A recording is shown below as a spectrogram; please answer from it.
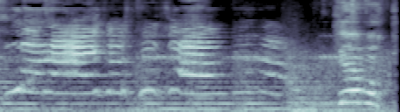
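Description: A high-pitched voice, rising and falling quickly, over background music with a steady low drone.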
